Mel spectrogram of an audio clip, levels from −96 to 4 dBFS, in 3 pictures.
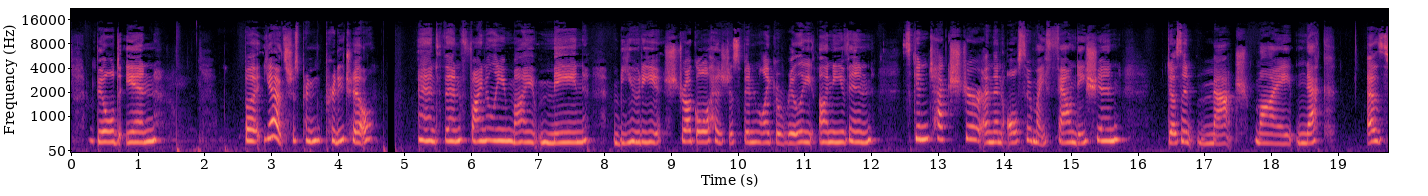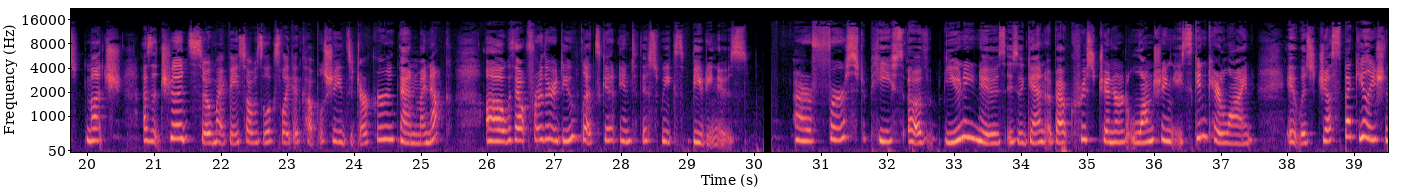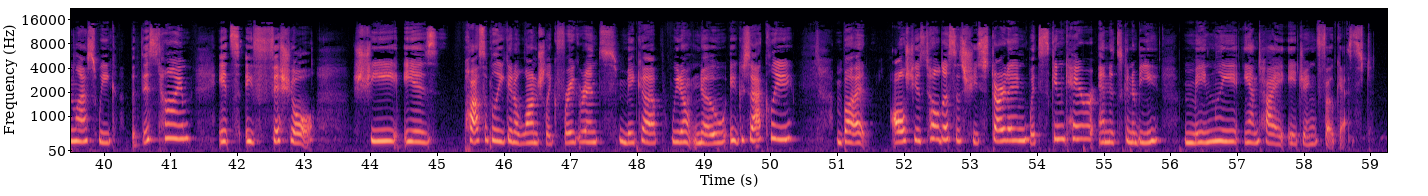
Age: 10-29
